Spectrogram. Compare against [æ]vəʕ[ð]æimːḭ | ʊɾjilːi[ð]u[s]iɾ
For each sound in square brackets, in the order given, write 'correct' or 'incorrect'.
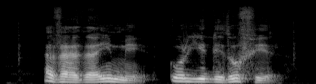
correct, correct, correct, incorrect: f

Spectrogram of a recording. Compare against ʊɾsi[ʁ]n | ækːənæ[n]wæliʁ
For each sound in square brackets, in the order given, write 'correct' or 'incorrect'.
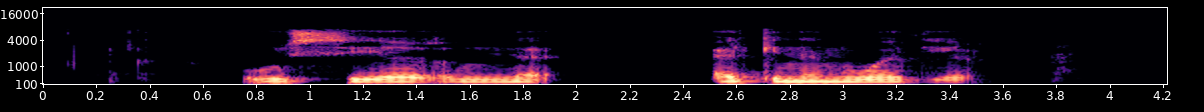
correct, correct

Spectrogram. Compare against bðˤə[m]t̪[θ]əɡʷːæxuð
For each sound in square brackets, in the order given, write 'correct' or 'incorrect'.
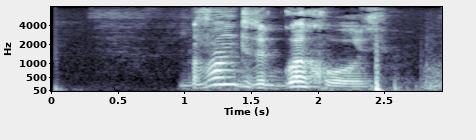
incorrect: n, incorrect: ð

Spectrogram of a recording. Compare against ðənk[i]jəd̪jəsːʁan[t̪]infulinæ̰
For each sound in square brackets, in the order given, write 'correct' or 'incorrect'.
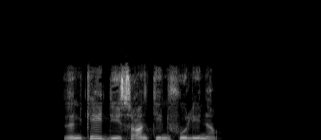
incorrect: æ, correct

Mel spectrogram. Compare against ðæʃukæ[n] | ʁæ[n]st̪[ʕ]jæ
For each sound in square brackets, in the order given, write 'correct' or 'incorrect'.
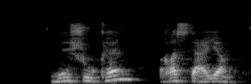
correct, incorrect: none, correct

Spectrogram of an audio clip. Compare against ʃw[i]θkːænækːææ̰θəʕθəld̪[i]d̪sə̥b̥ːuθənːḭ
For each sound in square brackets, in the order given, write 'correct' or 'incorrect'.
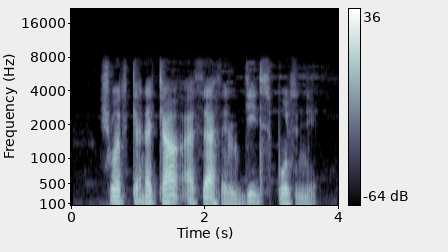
incorrect: æ, correct

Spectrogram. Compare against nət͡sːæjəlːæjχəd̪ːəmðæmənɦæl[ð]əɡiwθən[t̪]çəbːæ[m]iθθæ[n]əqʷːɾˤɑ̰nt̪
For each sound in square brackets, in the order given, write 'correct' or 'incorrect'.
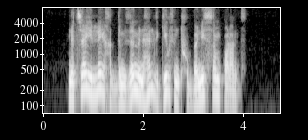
correct, correct, incorrect: n, incorrect: m

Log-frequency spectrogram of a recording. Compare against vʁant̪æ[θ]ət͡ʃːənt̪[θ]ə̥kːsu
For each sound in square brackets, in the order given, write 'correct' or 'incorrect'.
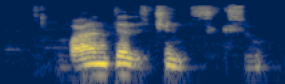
incorrect: ð, incorrect: s

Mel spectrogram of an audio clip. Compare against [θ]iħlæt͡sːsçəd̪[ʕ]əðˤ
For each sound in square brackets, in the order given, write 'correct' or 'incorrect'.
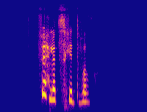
incorrect: f, incorrect: v

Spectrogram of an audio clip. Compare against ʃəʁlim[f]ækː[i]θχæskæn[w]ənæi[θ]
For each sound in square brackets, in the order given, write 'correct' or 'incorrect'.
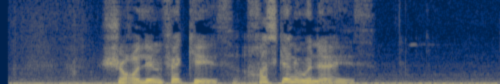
correct, correct, correct, correct

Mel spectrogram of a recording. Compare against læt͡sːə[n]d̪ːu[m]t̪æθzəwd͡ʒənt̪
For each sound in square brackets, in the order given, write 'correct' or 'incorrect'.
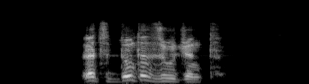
incorrect: none, incorrect: n

